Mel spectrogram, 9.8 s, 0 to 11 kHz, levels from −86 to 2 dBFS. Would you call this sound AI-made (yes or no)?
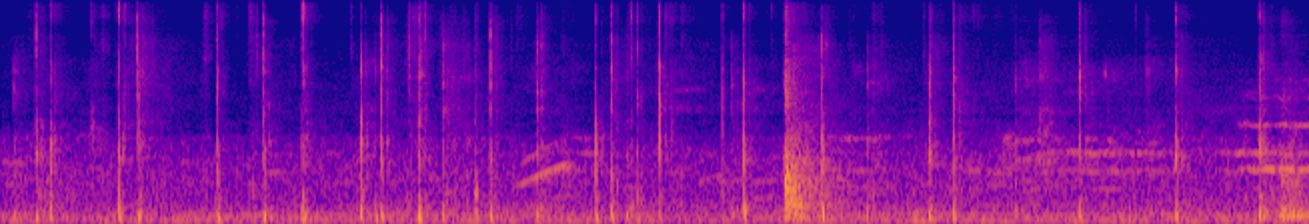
yes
